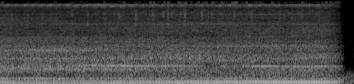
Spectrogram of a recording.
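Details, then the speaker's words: Ford Mondeo ST220 at about 100,000 miles with a K&N air filter, heard from the rear at the exhaust: smooth, steady idle with an even low beat and no knocks or ticks, then cuts off; normal idle. "This is it with the original, the K&N on it, the sound. And it does sound quite nice actually."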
